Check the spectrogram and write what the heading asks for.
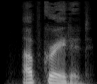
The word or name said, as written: upgraded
